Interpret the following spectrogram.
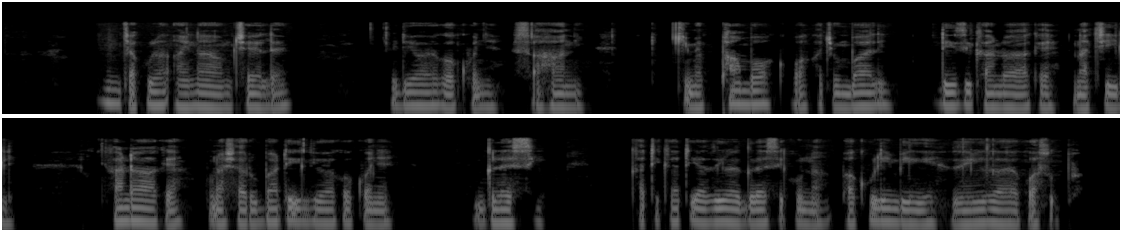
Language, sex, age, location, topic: Swahili, male, 18-24, Mombasa, agriculture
